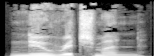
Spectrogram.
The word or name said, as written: New Richmond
